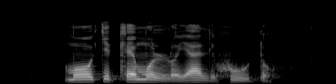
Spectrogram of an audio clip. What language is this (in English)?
Northern Sotho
